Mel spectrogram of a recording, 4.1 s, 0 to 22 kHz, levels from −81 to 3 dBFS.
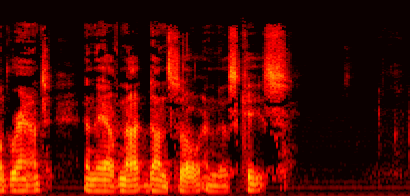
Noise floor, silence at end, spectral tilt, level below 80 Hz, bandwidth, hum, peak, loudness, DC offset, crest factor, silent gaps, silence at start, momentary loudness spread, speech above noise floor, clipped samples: -65 dBFS; 1.2 s; -3 dB/octave; -74 dBFS; 15 kHz; none; -10 dBFS; -29 LUFS; under 0.1%; 20 dB; none; 0 s; 8 LU; 36 dB; under 0.1%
